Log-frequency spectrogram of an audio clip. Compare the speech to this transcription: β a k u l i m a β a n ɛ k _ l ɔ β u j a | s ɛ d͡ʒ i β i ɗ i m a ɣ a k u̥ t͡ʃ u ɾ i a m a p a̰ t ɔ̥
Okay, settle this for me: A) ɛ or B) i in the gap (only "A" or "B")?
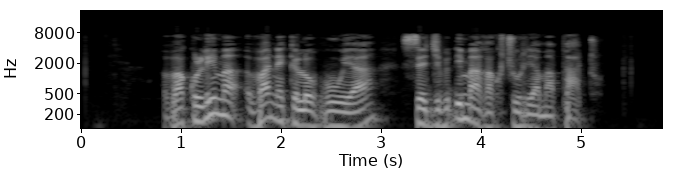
A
